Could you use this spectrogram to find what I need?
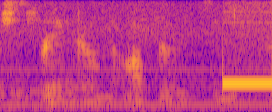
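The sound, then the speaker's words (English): A voicemail beep before leaving a message: a single steady, mid-pitched pure tone lasting under half a second, following faint talk. “You have reached Dave's voicemail. He is currently unavailable. Please leave your message after the tone.”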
